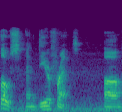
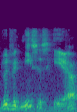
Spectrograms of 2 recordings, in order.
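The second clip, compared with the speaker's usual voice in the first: put-on slow speech in a very thick German accent. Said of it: "in a very thick German accent".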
